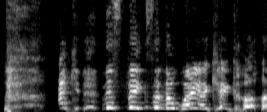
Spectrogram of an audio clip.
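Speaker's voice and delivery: real giggle fit; laughing. Real, not acted. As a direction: crack up mid-sentence. Laughing, can't do the voice.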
